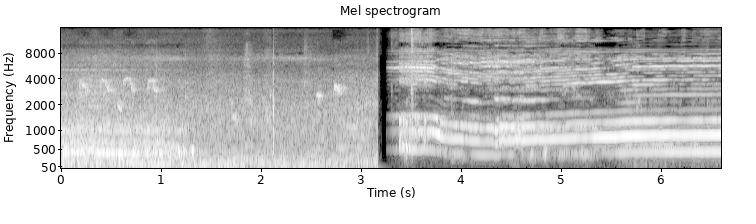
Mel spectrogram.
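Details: Pelung chicken from Cianjur, West Java, Indonesia, known for its long melodious crow; a noisy crowing passage gives way after an abrupt cut to a clean, sustained, level harmonic crow that steps down slightly and holds steady.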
